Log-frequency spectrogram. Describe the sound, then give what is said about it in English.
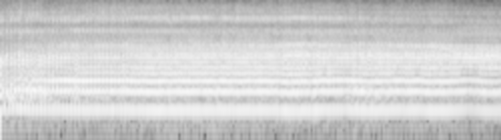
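A voice makes a steady, unbroken buzzing drone for about three seconds, loud, imitating the continuous roar of a minigun fed with BBs, unloading into a Nuketown window. “Somebody's over there with a minigun.”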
